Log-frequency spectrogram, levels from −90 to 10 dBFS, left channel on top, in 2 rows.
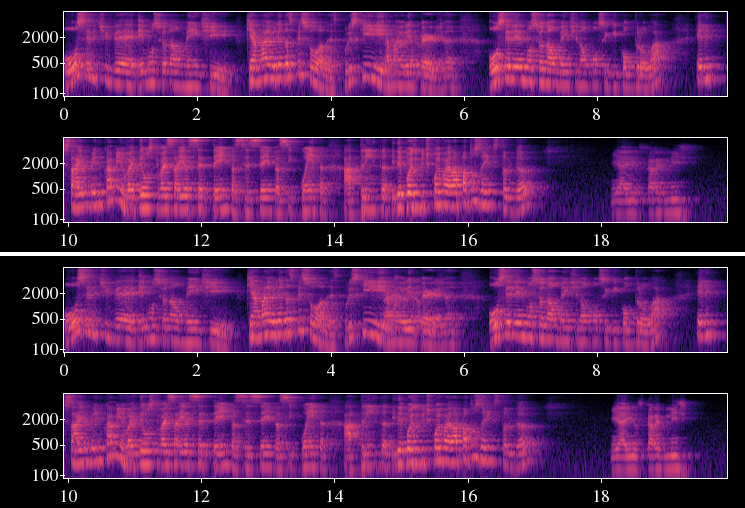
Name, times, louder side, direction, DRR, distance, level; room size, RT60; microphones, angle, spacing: voice 1, 0.0-2.5 2.7-16.9, left 2 dB, 75° left, 3 dB, 0.7 m, -27 dB
voice 2, 4.8-5.7 18.1-19.3, right 6 dB, 60° right, 8 dB, 0.4 m, -34 dB
6.7 x 3.1 x 2.4 m, 0.75 s
head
